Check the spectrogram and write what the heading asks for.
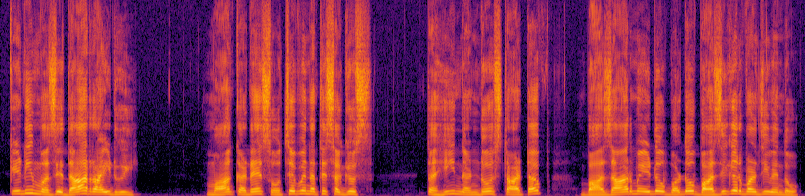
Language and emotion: Sindhi, surprised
